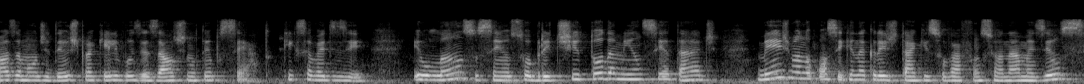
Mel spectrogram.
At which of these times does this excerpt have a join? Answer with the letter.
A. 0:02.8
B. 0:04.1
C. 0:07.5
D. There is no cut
A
